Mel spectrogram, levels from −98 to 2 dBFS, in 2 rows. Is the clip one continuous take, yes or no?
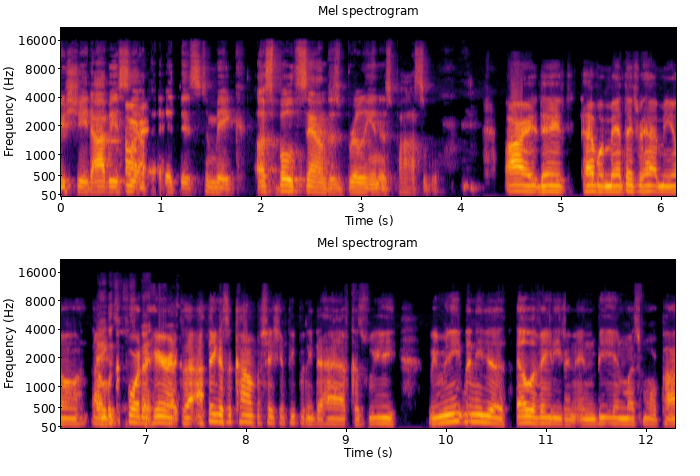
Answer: no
